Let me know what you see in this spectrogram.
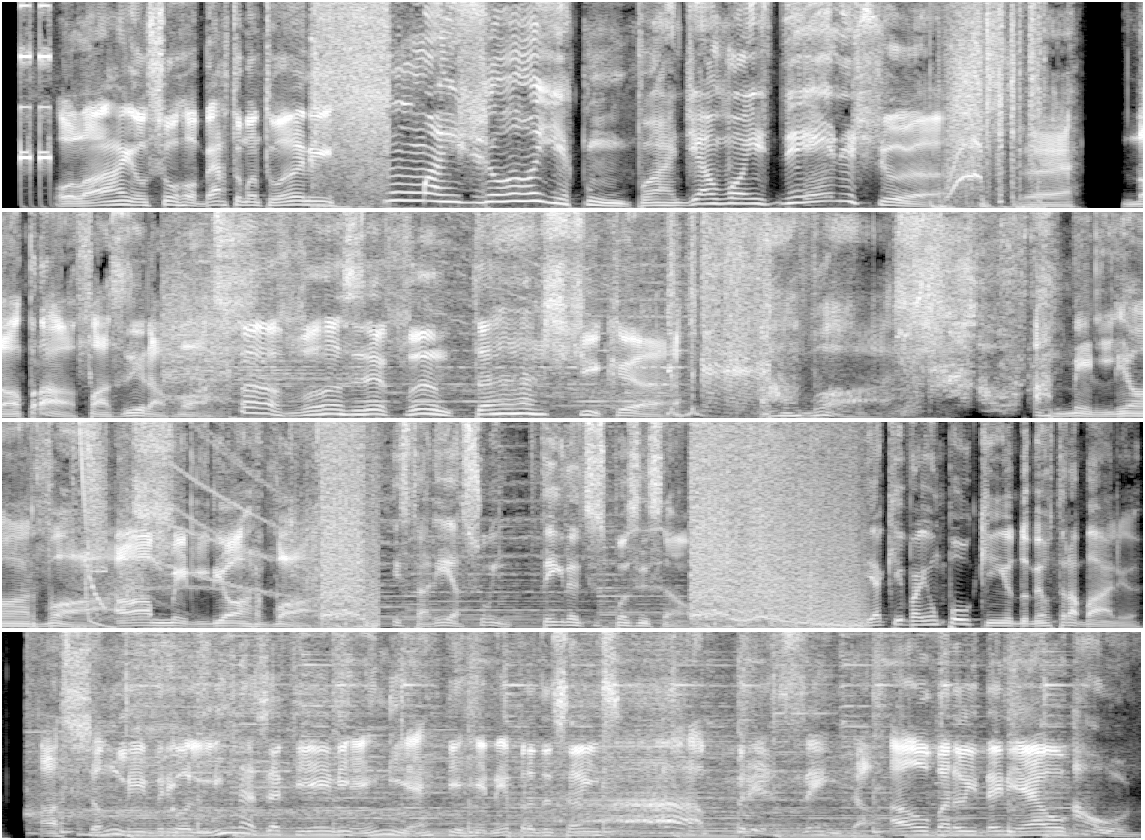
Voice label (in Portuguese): Locutor, vozes masculina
